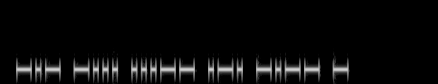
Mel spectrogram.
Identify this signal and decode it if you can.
Morse code, heard as a keyed tone, about 25 wpm, 700 Hz. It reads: KB3RYT
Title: USA Callsign DE Callsign - 6 Characters - 25wpm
